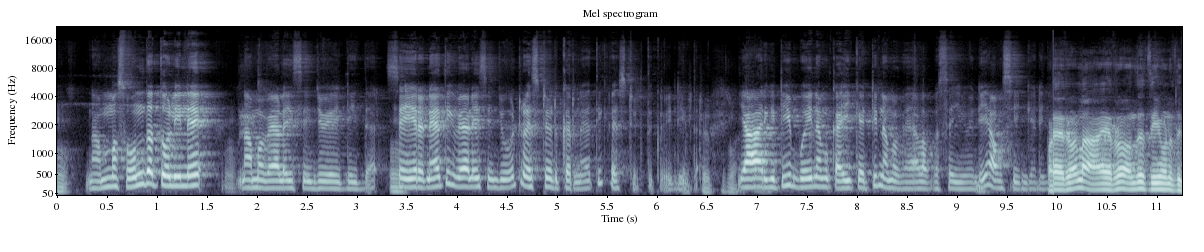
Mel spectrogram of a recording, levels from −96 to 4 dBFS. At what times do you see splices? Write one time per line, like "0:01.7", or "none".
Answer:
0:10.0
